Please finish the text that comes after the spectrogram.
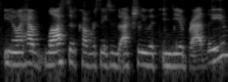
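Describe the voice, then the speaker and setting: A woman's voice: medium pitch, steady tone, quick pace, vocal fry, pushed and bright. A woman talking candidly and emphatically from home in a casual interview, with lots of "like" and "um". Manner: candid and emphatic, many fillers like "like" and "um". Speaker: interview guest, ballet dancer. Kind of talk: casual interview over a video call. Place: home, ground floor apartment.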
